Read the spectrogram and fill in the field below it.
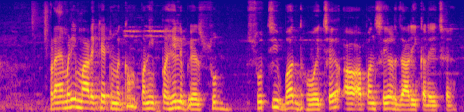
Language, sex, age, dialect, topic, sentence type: Maithili, male, 25-30, Eastern / Thethi, banking, statement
